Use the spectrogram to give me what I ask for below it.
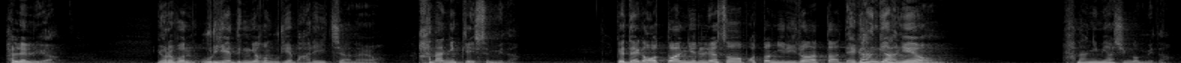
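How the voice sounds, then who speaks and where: A male senior pastor preaching a sermon in a church, animated and often asking the congregation questions. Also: sits high, a little fast, long pauses. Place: church sanctuary.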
